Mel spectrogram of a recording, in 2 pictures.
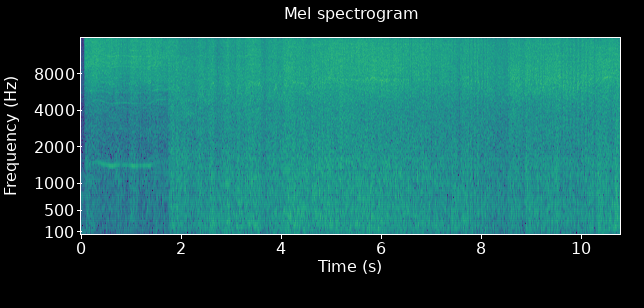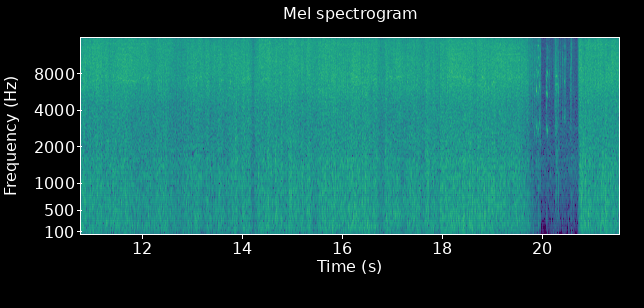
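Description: Angle grinder with an abrasive disc grinding a metal mug handle: a steady, harsh hiss, broken briefly near the end.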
